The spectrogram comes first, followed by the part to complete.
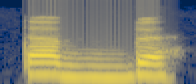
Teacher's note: But what changed here is because we're also doing waqf here, we're pausing, the ba has also become a qalqala letter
